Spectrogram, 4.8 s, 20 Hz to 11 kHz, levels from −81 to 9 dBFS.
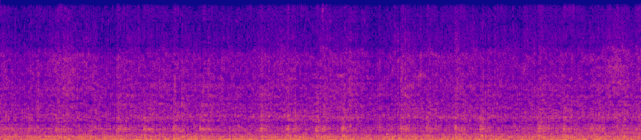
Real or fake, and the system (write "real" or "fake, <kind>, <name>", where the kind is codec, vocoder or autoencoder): fake, vocoder, WaveNeXt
